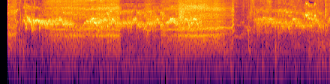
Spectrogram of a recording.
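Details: Cockatiel chick gulping hand-fed food: continuous harsh, raspy high begging calls in long buzzy bursts, briefly broken before resuming.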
